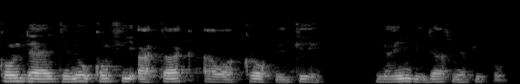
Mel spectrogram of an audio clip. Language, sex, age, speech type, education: Nigerian Pidgin, male, 30-45, spontaneous, tertiary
